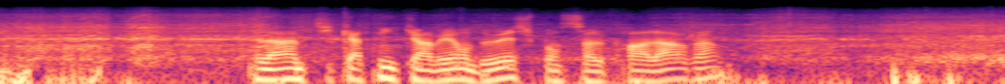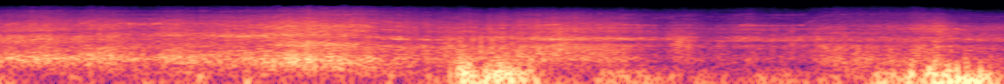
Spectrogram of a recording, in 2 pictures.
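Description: A small toy car's electric motor whines and revs as it drives over gravel.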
